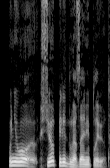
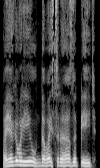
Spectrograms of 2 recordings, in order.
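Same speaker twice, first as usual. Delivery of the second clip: put-on reproachful young man; indignant; indignant son; 8 semitones higher than usual. A narrator's reading. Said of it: "возмутился сын".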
